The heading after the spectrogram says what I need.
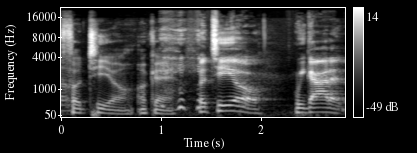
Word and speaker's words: Fotiu: Can you pronounce it? Fotiu. Fotiu.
